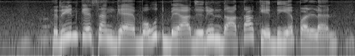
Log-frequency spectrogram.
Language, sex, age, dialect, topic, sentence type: Maithili, female, 25-30, Southern/Standard, banking, statement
